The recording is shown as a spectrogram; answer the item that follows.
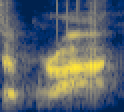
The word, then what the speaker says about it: Tebrake: I mean, it gets butchered all the time, so but it's Tebrake.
